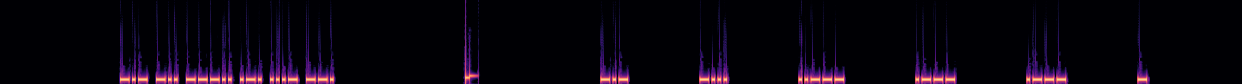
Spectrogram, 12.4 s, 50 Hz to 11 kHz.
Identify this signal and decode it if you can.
Morse code, heard as a keyed tone, about 40 wpm, spaced as for 17 wpm, 700 Hz. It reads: KD8RVG KB2JJT
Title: USA Call Signs - 6 Characters - 8x Character Spacing - 40wpm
